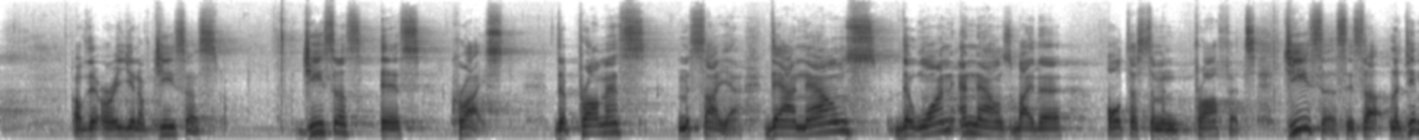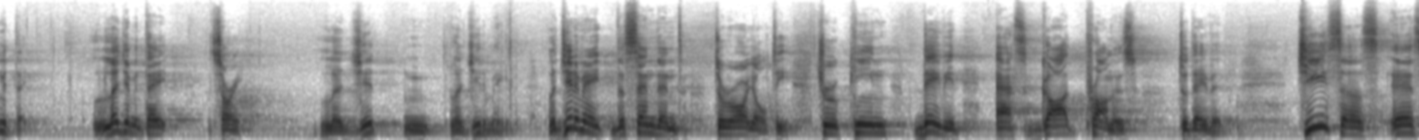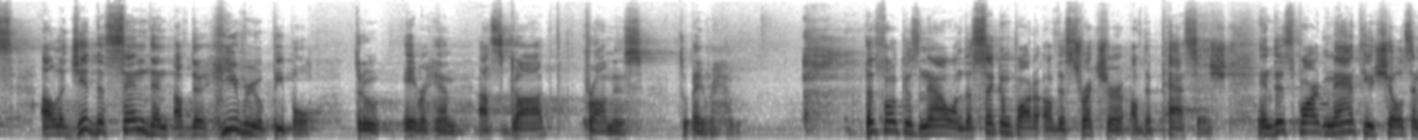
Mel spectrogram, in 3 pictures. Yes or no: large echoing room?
yes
